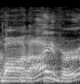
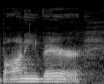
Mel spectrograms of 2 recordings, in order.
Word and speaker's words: Bon Iver: he was the winner they're like Bonnie Bear and everybody on Twitter was like who is Bonnie Bear everybody thought it was Bonnie Bear for the longest time but uh yeah Bonnie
